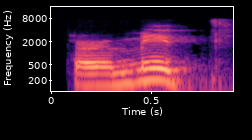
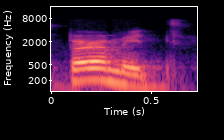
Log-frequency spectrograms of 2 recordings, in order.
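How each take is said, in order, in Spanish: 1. El acento está en la última sílaba. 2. El acento está en la primera sílaba. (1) "está al final" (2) "no es permit, porque permit es un sustantivo"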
